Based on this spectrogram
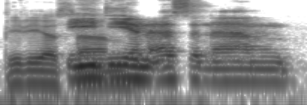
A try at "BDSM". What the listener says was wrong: I don't think there's an and. Yeah, but it's pronounced BDSM.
